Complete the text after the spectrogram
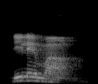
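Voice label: "dilema", Malay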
